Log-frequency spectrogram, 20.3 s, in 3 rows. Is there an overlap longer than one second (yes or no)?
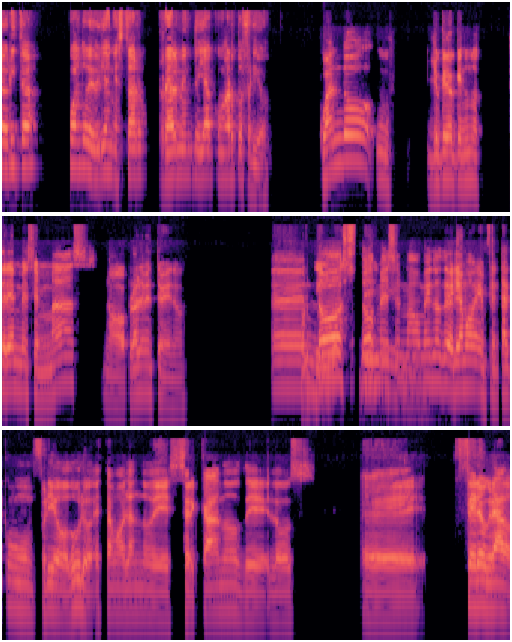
yes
